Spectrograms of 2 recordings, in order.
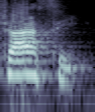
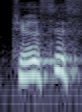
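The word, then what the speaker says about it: chassis: കണ്ടെത്തിയിട്ടുണ്ട് ഒരു special vehicle ഷാസി ചേസിസ് എന്ന് പറയില്ലേ ഷാസി എന്നാണ് അതിന്റെ ശരിയായ ഉച്ചാരണം എന്നാണ് പറയുക അപ്പൊ സ്പെഷ്യൽ വെഹിക്കിൾ ചാസി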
